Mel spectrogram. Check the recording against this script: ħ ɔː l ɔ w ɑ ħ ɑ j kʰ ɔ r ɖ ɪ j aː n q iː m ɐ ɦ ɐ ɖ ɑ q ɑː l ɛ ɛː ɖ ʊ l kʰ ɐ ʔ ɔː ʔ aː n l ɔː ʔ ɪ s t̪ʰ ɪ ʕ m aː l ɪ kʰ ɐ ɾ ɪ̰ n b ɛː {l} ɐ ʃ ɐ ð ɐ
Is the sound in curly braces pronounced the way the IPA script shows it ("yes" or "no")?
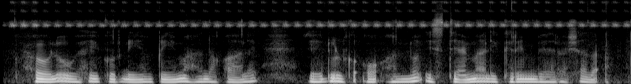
no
